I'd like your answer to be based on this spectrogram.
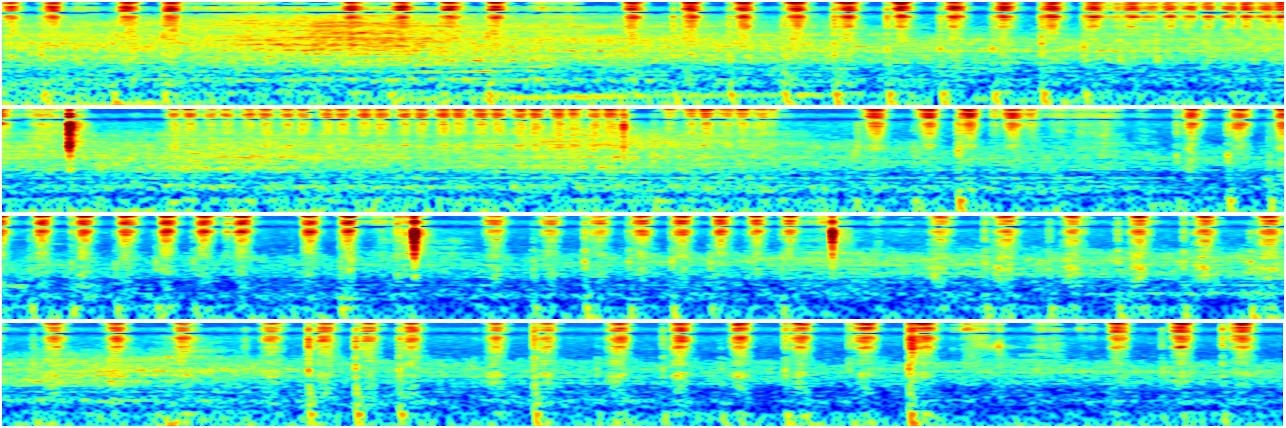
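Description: Soft Derwent Coloursoft coloured pencils shading fur on paper give a steady, faint, close scratching hiss, with quick rhythmic stroke bursts that speed up in places.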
